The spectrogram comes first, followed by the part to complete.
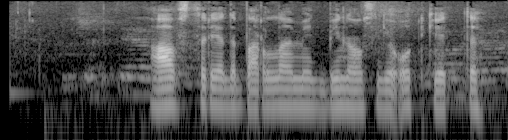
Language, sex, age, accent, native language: Uzbek, male, 18-24, Andijon, Uzbek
